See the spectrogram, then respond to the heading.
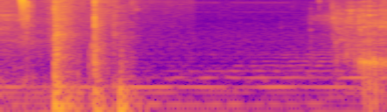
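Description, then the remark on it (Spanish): A man, straining to reach a case, falls and lands lying on the floor: three heavy thuds in quick succession, followed by a low lingering resonance and a faint rustle of movement at the end. “Volvió a intentar llegar al estuche y por el esfuerzo cayó tumbado.”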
